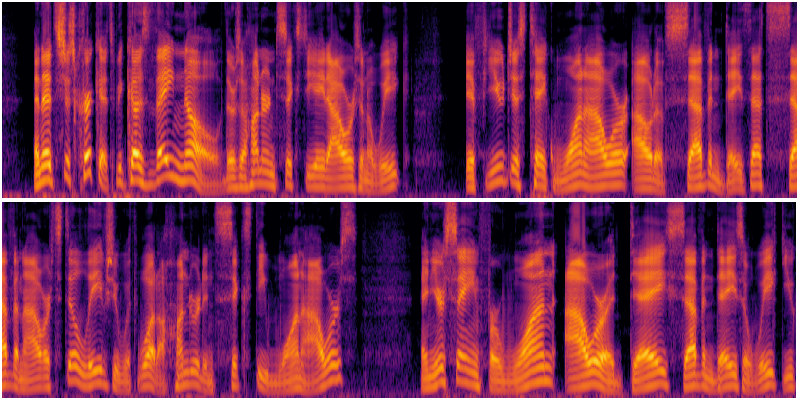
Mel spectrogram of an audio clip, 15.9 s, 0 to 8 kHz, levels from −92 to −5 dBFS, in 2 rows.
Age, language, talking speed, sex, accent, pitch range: 40-59, English, 175 wpm, male, American, 100-135 Hz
